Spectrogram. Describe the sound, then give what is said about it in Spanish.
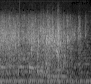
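Water poured from a pot into a cauldron in a kitchen makes a steady, rushing gush that holds fairly even before easing off slightly toward the end. “Trae el agua. En la cocina la criada le alcanza un perol. Cuida. Lo vierte en un caldero.”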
